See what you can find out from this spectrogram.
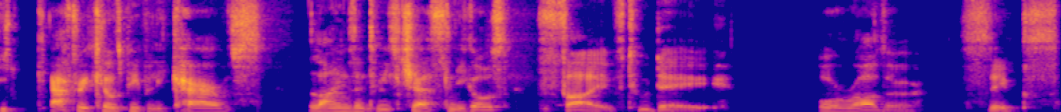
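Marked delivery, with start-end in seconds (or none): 4.0-7.9 slow, cool, drawn-out delivery. Quoting Vamp's line after he kills people, cool Vamp vampire voice. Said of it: "who sounds kind of like a cool vampire".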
